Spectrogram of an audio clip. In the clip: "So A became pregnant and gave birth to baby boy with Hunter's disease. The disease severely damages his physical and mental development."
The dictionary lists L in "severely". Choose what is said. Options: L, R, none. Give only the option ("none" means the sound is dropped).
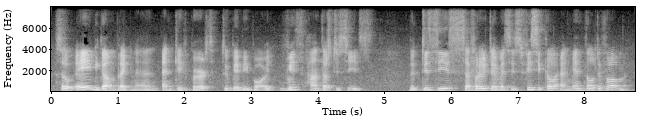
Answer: none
